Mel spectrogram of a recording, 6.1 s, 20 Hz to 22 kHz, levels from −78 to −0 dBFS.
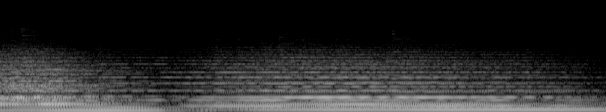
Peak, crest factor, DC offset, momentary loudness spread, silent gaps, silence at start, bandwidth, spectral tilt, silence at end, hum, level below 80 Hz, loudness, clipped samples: -16 dBFS; 14 dB; under 0.1%; 9 LU; none; 0 s; 6.8 kHz; -9 dB/octave; 0 s; none; -38 dBFS; -30 LUFS; under 0.1%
